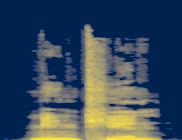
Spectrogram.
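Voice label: "ming2tian1", Chinese; Cours-de-Chinois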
